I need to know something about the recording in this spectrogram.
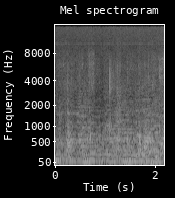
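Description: Orchestral dance music playing, with a few sharp knocks through it.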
